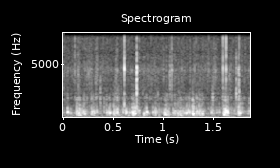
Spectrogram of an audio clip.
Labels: {"label": "biophony, sea urchins (Echinidae)", "recorder": "SoundTrap 600 or HydroMoth"}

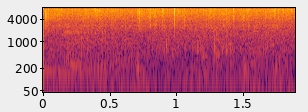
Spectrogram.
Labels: {"label": "biophony, grouper", "recorder": "SoundTrap 300"}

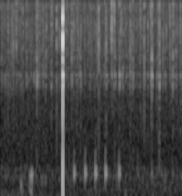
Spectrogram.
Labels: {"label": "ambient", "recorder": "HydroMoth"}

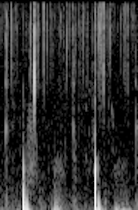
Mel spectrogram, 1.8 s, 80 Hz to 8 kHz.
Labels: {"label": "biophony, double pulse", "recorder": "SoundTrap 300"}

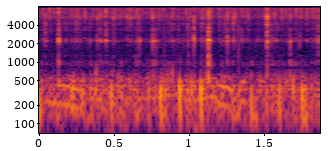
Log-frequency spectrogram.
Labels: {"label": "biophony, cascading saw", "recorder": "HydroMoth"}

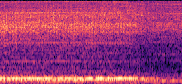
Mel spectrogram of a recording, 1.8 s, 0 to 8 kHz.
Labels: {"label": "anthrophony, boat engine", "recorder": "SoundTrap 500"}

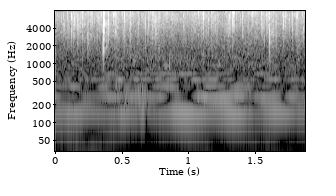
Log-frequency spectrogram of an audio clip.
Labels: {"label": "biophony, midshipman", "recorder": "SoundTrap 500"}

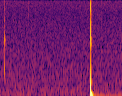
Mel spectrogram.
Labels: {"label": "ambient", "recorder": "HydroMoth"}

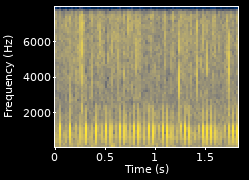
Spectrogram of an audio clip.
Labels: {"label": "biophony, rattle", "recorder": "SoundTrap 500"}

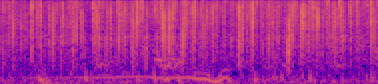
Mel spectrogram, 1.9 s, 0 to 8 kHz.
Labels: {"label": "biophony, cascading saw", "recorder": "SoundTrap 600 or HydroMoth"}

